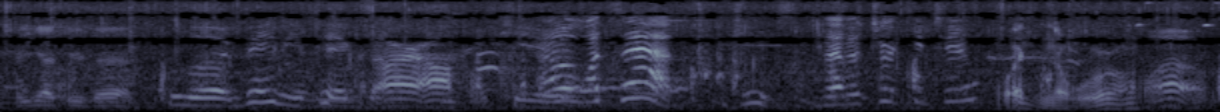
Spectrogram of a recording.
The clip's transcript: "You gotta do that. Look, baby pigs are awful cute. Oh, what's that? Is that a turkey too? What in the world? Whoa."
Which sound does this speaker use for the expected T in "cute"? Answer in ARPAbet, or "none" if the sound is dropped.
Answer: none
